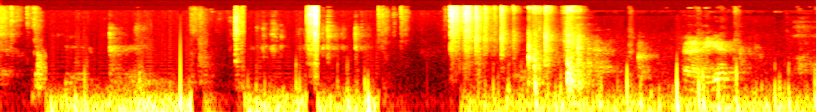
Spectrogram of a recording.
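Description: Low rumbling noise on the camera microphone as it is carried around, with scattered clicks and crunches of footsteps on broken glass and debris. A few quiet voices are heard. The sound cuts out completely for a moment about four seconds in.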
